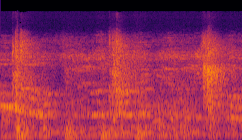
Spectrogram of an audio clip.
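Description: A group of girls singing together as a choir, with a sharp beat about once a second.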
